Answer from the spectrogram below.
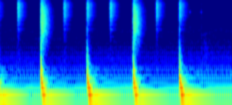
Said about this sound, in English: Kick, clap, snare, all going to the same channel by themselves.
